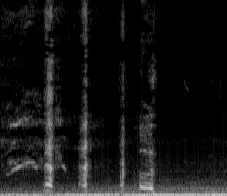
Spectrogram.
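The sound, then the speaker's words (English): Four short, breathy vocal bursts in quick succession, the catching gasps of a person starting to sneeze, over a steady low rumble. No words are spoken. “I cut myself off right as I started sneezing, but I wasn't done with the word.”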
